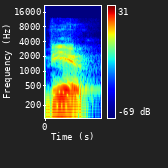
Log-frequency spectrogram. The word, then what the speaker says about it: Vieaux: View, but I'll answer View.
